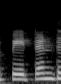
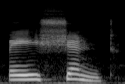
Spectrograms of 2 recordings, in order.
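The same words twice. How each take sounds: First: पेटेंट with a hard t, "pay-tent"; "tent" as second syllable of पेटेंट; wrong "patient". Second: पेशेंट slowly, with a sh, "pay-shent"; correct "patient". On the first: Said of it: "पेटेंट नहीं पढ़ेंगे". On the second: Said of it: "टी आई है ना, इसको श पढ़ा गया". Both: Shown as a demonstration.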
